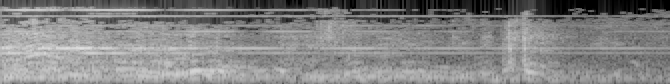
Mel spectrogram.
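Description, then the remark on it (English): A telephone rings with a steady, bright metallic tone held throughout, over a soft hiss of background noise. “I told you I ain't expecting no phone call. I'll get that.”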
